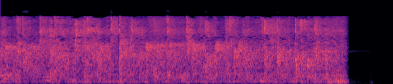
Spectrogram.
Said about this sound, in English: And you do hear people clapping.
